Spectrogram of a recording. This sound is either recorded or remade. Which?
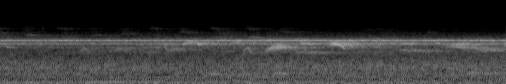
remade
